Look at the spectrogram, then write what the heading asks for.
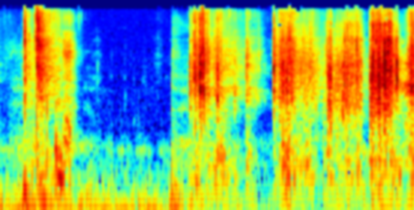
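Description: Crinkling of wrapping paper and plastic foil as a wrapped gift is torn open: loud, crackly bursts of rustling, a quiet pause, then more vigorous crinkling.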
